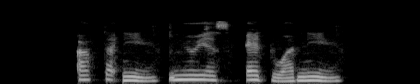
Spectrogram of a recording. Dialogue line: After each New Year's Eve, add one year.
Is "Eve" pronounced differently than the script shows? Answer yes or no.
yes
